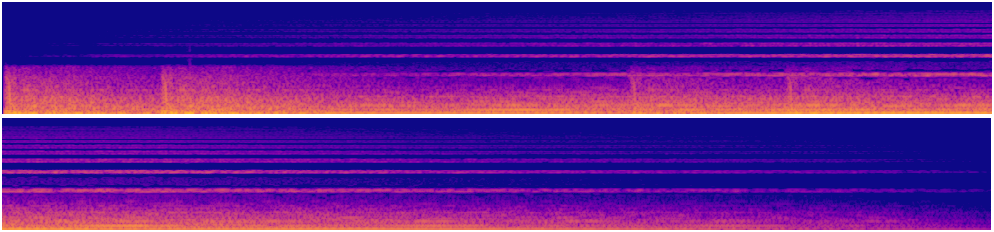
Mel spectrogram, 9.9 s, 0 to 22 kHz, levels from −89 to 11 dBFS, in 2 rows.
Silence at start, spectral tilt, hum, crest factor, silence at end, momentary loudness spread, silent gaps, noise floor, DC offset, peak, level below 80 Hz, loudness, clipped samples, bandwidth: 0 s; -8 dB/octave; none; 16 dB; 1.05 s; 17 LU; none; -50 dBFS; under 0.1%; -2 dBFS; -20 dBFS; -21 LUFS; under 0.1%; 7.8 kHz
